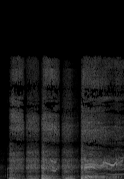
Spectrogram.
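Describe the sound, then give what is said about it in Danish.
Heavy breathing right up against the microphone: four loud, breathy bursts in quick succession, the last one longer and rougher, with no talking. “Det der med, altså prøv at høre, lad nu være med ånd på hinanden så meget.”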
